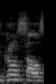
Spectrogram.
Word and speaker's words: Gonçalo: is Gonçalo. That is spelled G-O-N-C-A-L-O, and weird name word spelling comes from the fact that I am in fact from Portugal.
